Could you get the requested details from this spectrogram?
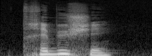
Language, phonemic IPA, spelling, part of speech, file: French, /tʁe.by.ʃe/, trébucher, verb, Fr-trébucher.ogg
- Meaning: to trip, to stumble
